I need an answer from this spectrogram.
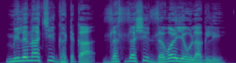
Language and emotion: Marathi, neutral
